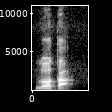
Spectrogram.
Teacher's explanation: ত টা হচ্ছে অঘোষ অল্পপ্রাণ অঘোষ অল্পপ্রাণ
